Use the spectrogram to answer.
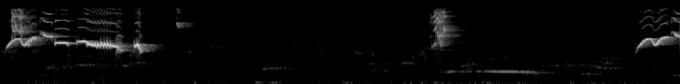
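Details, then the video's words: Oriental magpie-robin, loud open 'ngeplong' singing meant to attract other magpie-robins: a fluty warbled phrase sliding downward, a sharp burst in mid-pause, a faint low whistle, then a fresh rising phrase. "pancingan Kacer bikin gacor"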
